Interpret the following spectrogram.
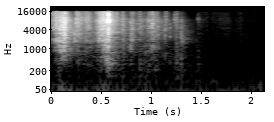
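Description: Plastic trading-card pack wrapper being torn open and crinkled by hand, with two sharper rips in the first second, then fading to a faint rustle as the cards are slid out.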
